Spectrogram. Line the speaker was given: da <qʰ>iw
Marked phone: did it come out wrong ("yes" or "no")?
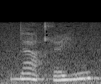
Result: no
